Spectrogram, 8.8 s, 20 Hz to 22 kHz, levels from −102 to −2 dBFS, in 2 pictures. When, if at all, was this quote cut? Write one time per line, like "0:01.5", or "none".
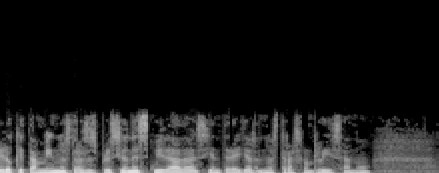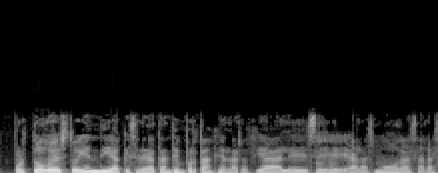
0:01.5
0:02.5
0:06.8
